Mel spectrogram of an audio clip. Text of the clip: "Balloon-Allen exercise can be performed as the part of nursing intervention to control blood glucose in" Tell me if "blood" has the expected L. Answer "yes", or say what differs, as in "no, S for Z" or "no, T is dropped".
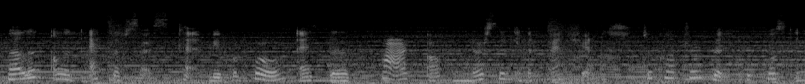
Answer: no, L is dropped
